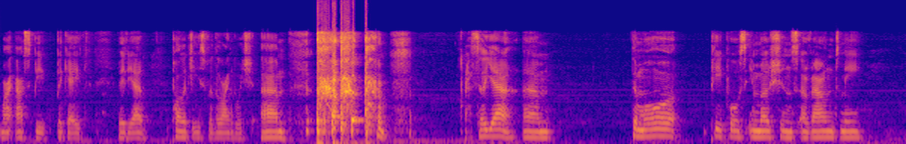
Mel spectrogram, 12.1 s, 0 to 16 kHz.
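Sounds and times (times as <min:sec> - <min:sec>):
man coughing: 0:04.0 - 0:05.5.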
